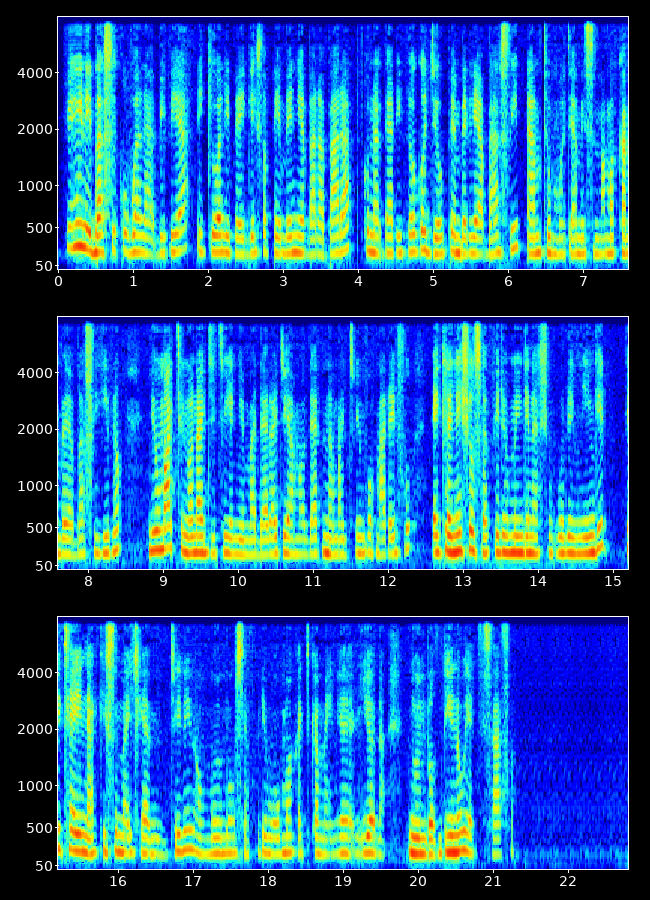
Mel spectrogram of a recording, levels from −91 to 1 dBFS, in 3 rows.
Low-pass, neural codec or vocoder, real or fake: 7.2 kHz; codec, 16 kHz, 1.1 kbps, Voila-Tokenizer; fake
